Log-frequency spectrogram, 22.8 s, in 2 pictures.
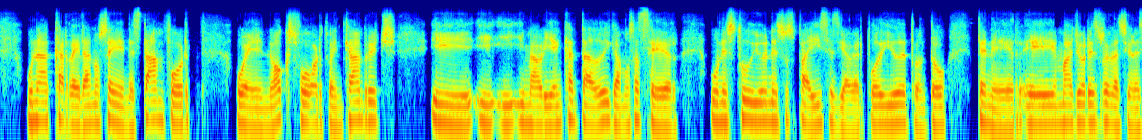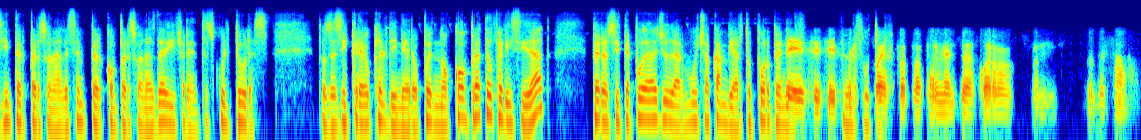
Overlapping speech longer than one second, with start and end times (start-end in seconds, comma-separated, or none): none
